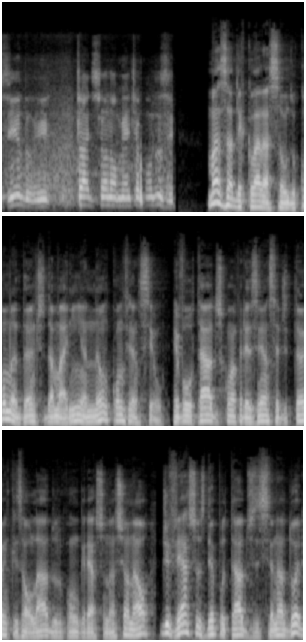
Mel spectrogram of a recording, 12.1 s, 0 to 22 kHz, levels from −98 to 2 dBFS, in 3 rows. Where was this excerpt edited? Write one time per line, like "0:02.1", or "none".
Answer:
0:06.3
0:10.1

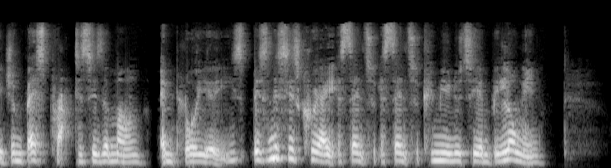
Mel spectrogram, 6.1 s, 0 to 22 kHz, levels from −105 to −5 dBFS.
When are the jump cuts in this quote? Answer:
0:01.5
0:03.8

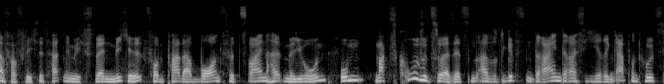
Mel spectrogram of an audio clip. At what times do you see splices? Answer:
0:03.4

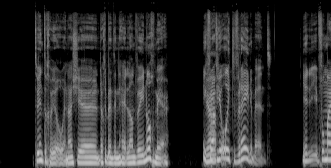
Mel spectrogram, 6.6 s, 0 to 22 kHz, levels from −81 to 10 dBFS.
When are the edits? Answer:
0:02.1
0:04.3

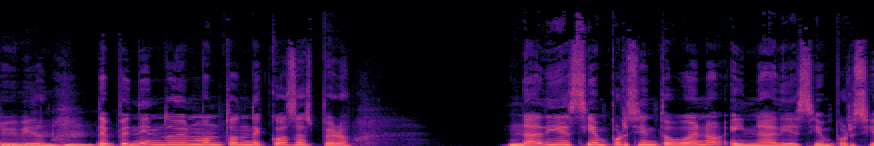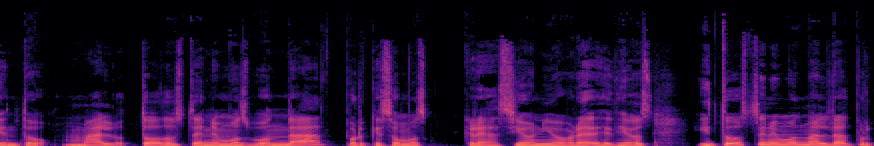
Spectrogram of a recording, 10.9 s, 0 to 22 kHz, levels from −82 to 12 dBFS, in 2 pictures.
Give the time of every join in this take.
none

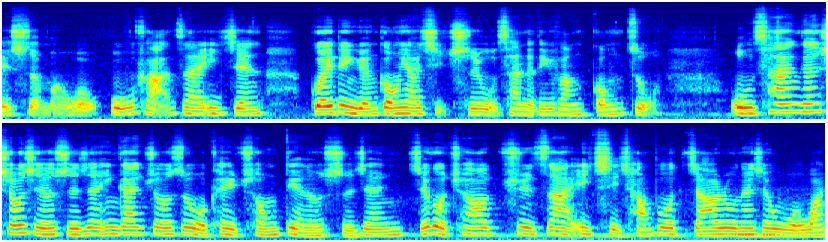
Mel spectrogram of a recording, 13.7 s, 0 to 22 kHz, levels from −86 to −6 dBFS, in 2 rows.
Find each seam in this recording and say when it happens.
0:02.5

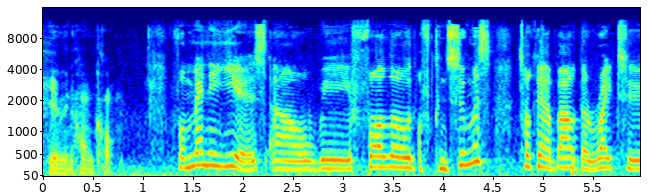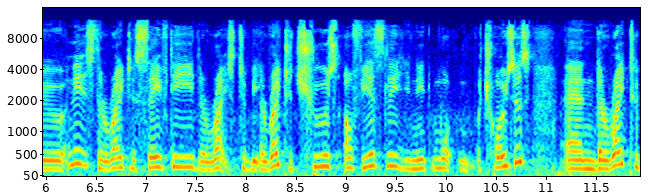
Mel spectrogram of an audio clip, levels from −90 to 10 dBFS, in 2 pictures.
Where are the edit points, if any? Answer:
0:03.7
0:06.2
0:08.1

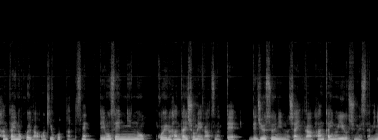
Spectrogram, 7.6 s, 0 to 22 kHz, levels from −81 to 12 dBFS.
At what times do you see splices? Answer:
0:01.9

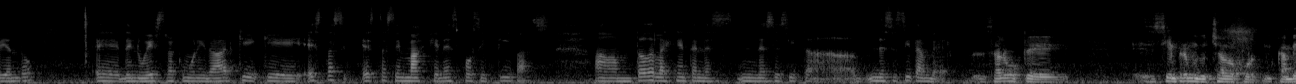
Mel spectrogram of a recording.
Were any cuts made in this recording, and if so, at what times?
none

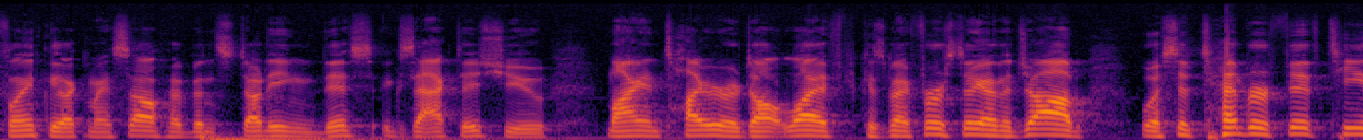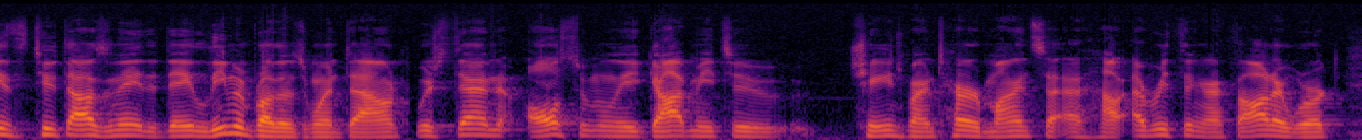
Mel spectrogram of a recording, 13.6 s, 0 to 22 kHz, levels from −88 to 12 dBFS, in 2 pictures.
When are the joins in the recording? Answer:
0:08.8

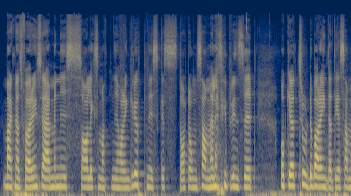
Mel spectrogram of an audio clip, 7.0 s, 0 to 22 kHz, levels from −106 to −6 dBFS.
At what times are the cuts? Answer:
none

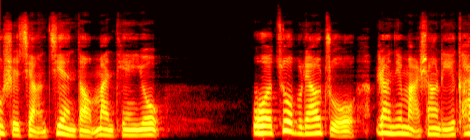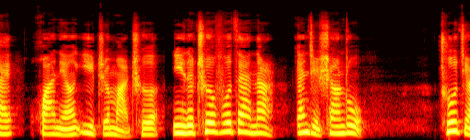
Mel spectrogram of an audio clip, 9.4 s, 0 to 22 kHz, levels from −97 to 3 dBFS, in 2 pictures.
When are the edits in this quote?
0:03.7
0:04.9
0:06.3

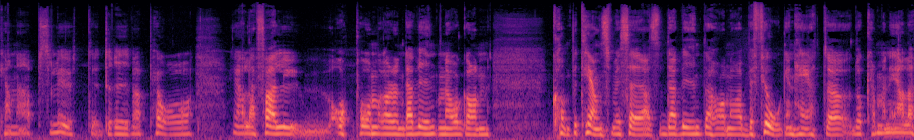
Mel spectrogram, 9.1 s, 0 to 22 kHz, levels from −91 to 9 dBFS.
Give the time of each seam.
0:03.5
0:04.4

